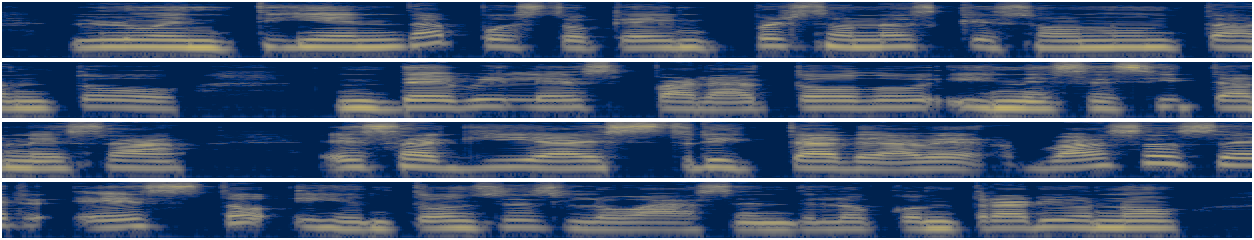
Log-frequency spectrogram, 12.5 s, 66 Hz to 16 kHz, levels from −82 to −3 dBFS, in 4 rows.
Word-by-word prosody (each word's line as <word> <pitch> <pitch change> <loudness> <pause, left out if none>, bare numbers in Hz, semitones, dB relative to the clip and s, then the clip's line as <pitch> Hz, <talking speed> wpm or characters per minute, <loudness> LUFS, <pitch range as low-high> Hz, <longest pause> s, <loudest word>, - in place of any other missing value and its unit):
lo 195 +1 -3
entienda 195 - -1
puesto 195 -6 -2
que 180 - -7
hay 185 +1 -5
personas 205 -2 -1
que 200 - -9
son 185 +1 -2
un 195 0 -7
tanto 180 -1 -7 0.3
débiles 190 +2 0
para 160 -2 -4
todo 185 +3 -5
y 185 - -5
necesitan 180 +2 +4
esa 175 0 -1 0.3
esa 195 +2 +6
guía 180 0 -1
estricta 180 -1 +6
de: 165 -3 -2
"A 150 - 0
ver, 165 -2 -3
vas 190 - +2
a - - +2
hacer 240 -4 +1
esto", 205 +4 +4
y 190 -4 -7
entonces 180 +3 -4
lo 155 -2 -8
hacen, 150 0 -2
de 150 +1 -13
lo 160 0 -9
contrario 180 +3 -4
no 180 -1 -4
185 Hz, 165 wpm, -25 LUFS, 175-195 Hz, 0.3 s, esa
